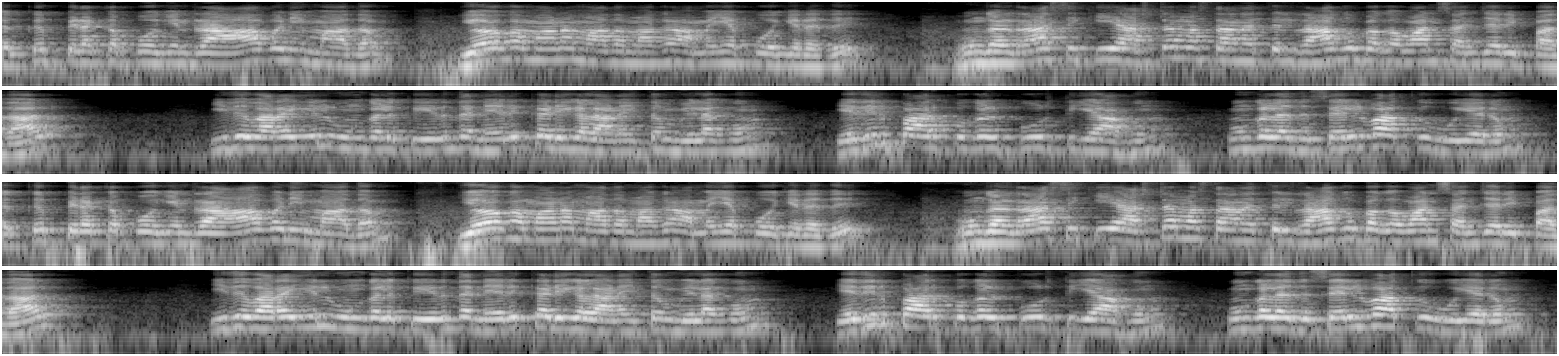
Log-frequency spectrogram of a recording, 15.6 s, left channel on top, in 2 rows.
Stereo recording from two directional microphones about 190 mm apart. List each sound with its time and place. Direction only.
0.0 s speech: 45° right (ahead or behind)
